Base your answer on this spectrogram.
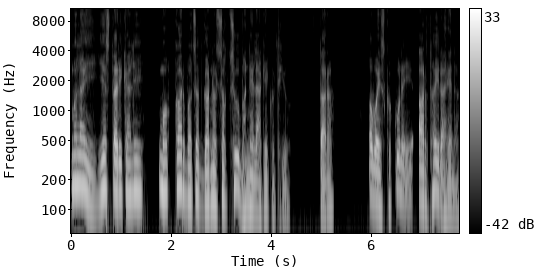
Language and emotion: Nepali, sad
